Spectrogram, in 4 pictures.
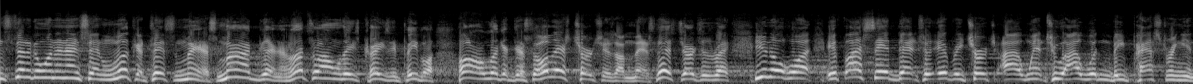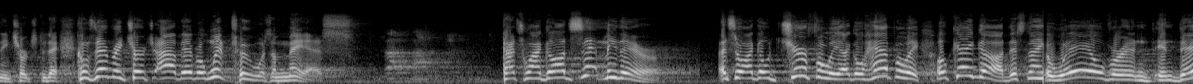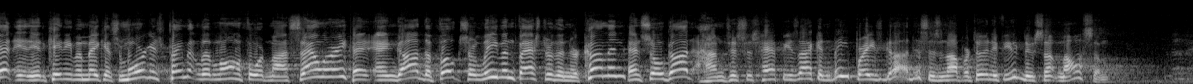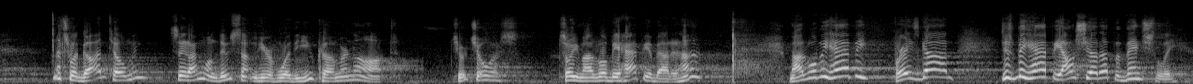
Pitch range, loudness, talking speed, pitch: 205-300 Hz, -17 LUFS, 225 wpm, 250 Hz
